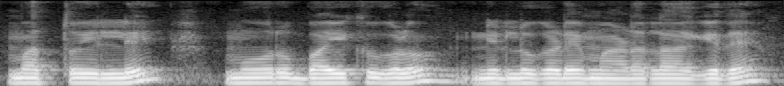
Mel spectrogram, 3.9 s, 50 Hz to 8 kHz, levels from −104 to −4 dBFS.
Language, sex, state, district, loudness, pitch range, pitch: Kannada, male, Karnataka, Bidar, -14 LUFS, 120-130 Hz, 125 Hz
